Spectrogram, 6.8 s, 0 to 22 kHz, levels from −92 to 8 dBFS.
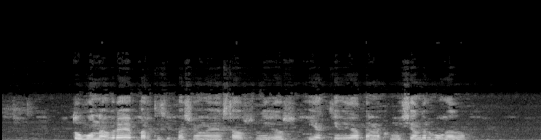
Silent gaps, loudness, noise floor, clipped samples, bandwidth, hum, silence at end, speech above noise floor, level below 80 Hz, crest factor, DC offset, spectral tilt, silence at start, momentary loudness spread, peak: none; -19 LUFS; -50 dBFS; under 0.1%; 7.6 kHz; none; 0.9 s; 32 dB; -50 dBFS; 18 dB; under 0.1%; -4 dB/octave; 0.15 s; 9 LU; -2 dBFS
